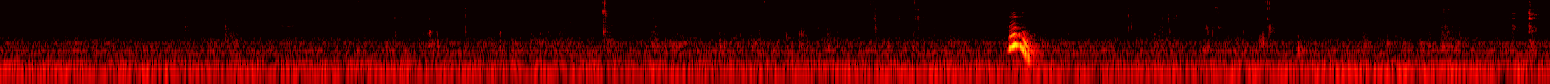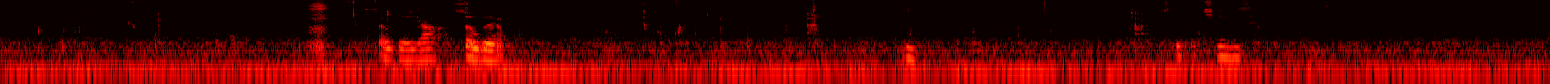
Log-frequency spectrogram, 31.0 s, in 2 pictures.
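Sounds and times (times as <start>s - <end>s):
person chewing: 1.8s - 9.9s, 10.6s - 19.2s, 20.6s - 27.2s.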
